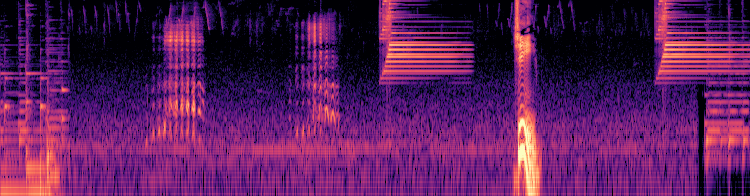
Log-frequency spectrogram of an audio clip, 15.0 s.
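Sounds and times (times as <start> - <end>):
goat bleating: 2.9 - 4.1, 5.8 - 6.8.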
